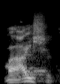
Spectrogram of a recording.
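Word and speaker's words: מעשר: In the book of Malachi chapter 3 verse 8-10 means 10th in Hebrew and it's pronounced maisha 10% of every penny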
